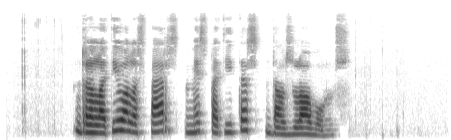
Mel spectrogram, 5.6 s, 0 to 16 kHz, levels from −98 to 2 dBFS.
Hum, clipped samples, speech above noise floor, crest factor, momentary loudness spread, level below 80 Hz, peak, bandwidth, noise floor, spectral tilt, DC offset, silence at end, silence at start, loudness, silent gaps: none; under 0.1%; 57 dB; 20 dB; 15 LU; -84 dBFS; -6 dBFS; 10.5 kHz; -81 dBFS; -6.5 dB/octave; under 0.1%; 1.55 s; 0.95 s; -24 LUFS; none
